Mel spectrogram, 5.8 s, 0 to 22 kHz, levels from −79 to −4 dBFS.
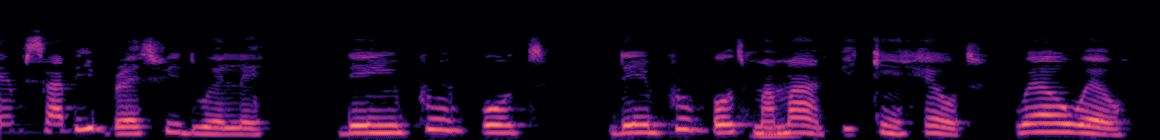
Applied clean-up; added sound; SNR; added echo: classical method spectral subtraction.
